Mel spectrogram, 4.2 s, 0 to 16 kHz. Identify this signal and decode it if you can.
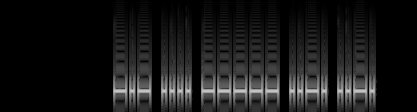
Morse code, heard as a keyed tone, about 31 wpm, 700 Hz. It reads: KH0FF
